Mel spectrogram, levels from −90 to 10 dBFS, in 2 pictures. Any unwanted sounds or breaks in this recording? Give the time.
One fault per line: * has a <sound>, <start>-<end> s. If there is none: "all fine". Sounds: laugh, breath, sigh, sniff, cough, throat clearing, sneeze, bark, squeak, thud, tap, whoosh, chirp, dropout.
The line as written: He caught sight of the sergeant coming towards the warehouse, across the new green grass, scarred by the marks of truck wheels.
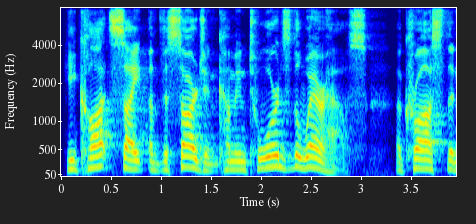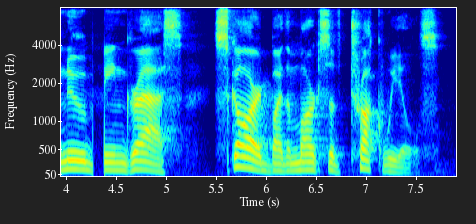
* has a dropout, 4.3-4.4 s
